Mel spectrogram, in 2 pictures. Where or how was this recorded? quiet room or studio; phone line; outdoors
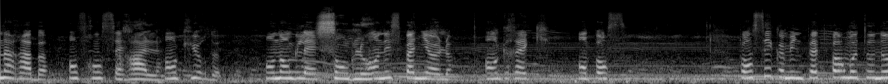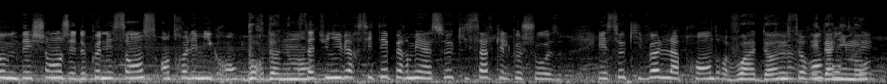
outdoors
